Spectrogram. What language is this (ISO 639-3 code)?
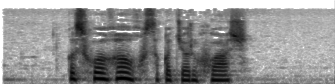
kbd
